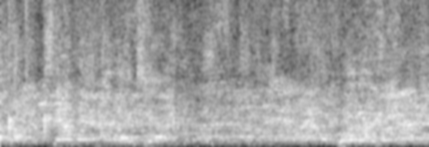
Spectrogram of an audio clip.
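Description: Several people talking at once: chatter of a small crowd in a room.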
